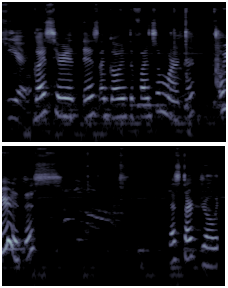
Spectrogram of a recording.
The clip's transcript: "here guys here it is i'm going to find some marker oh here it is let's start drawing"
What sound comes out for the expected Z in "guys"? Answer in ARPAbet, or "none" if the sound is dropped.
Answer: S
